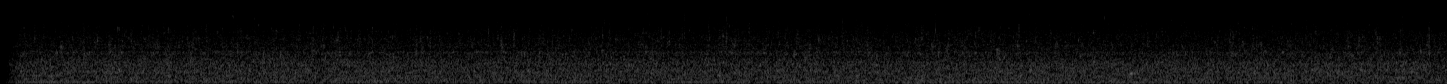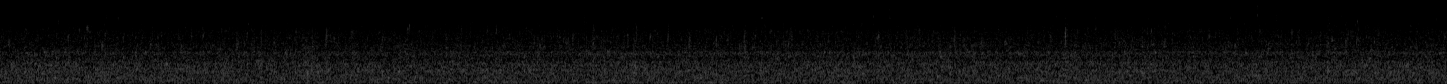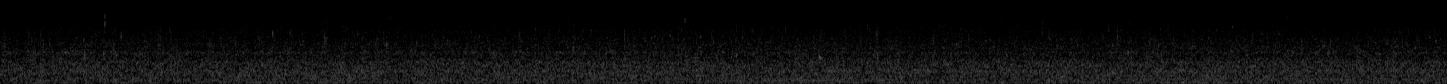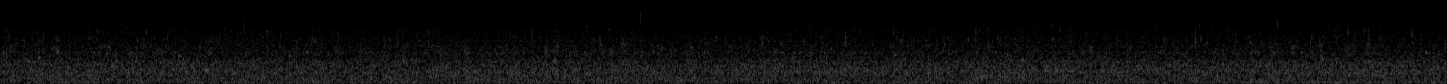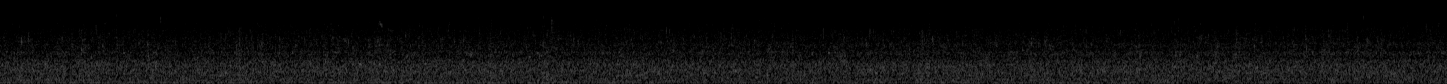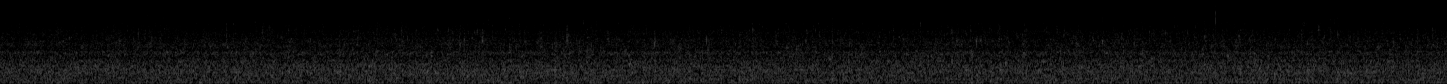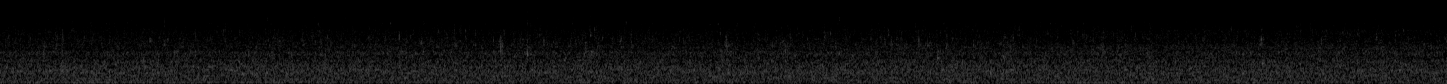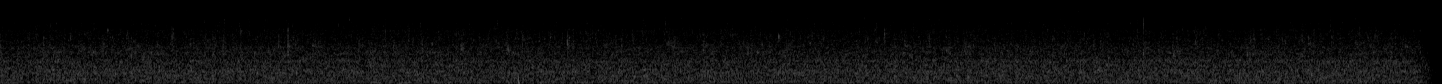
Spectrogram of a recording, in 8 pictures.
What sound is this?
Mountain River 7(quiet)
various spots on small river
